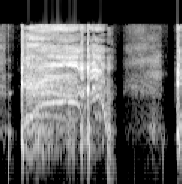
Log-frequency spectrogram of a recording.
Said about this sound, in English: Excuse me, didn't get my hand over to the cough button in time. I apologize.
